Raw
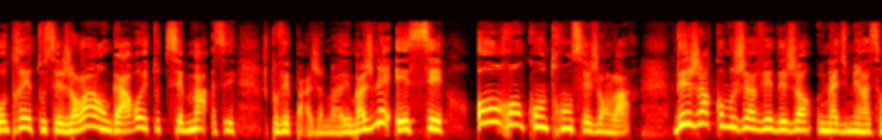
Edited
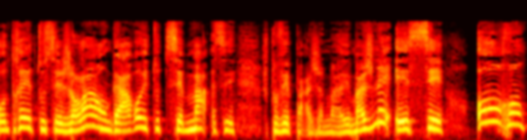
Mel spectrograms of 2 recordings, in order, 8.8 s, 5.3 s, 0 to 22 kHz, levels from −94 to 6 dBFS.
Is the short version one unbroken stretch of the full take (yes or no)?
yes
